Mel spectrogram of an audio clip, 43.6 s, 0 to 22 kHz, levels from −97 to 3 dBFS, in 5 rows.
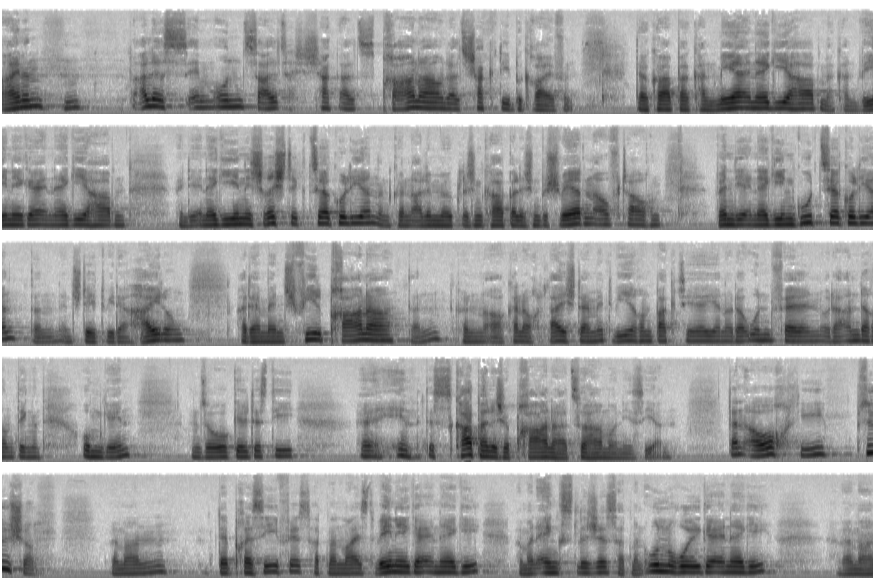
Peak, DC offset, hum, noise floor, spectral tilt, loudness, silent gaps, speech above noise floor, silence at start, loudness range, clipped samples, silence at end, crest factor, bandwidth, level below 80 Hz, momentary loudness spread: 0 dBFS; under 0.1%; none; -46 dBFS; -6 dB/octave; -19 LUFS; none; 27 dB; 0 s; 5 LU; under 0.1%; 0 s; 20 dB; 16.5 kHz; -52 dBFS; 15 LU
